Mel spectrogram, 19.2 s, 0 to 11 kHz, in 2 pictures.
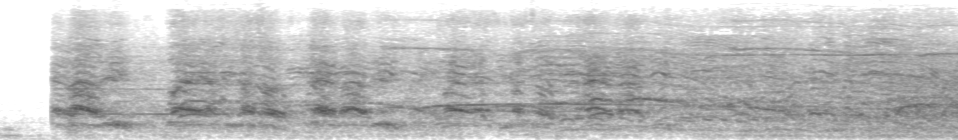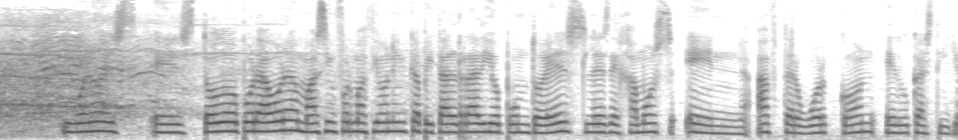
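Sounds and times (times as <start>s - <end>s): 
large protest crowd chanting and shouting rhythmic slogans: 0.5s - 10.1s
speech: 10.2s - 19.1s.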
